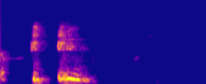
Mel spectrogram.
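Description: A woman clearing her throat: two short rasps within the first second.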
